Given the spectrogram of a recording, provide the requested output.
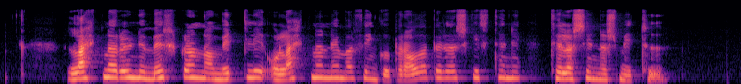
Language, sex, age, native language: Icelandic, female, 60-69, Icelandic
